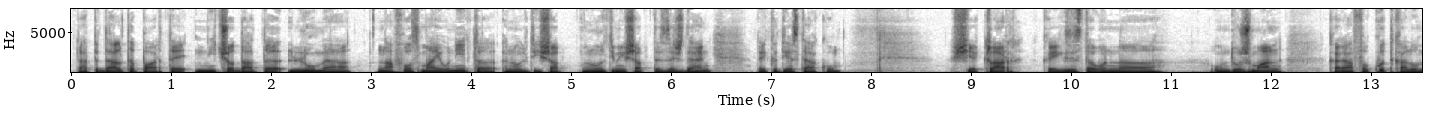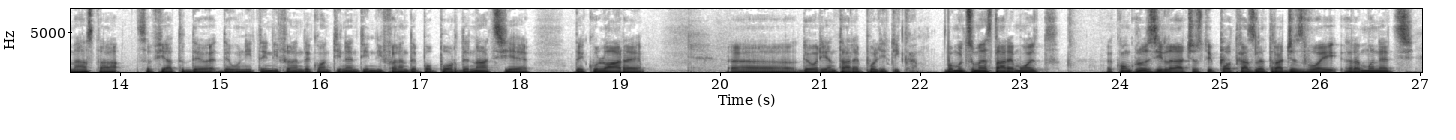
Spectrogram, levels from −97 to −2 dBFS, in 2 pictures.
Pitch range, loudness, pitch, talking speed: 100-115 Hz, -21 LUFS, 105 Hz, 140 wpm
